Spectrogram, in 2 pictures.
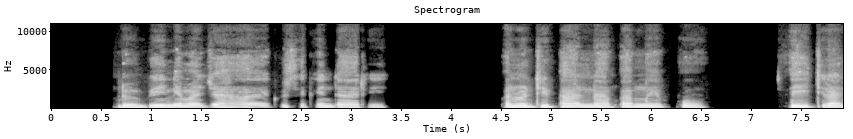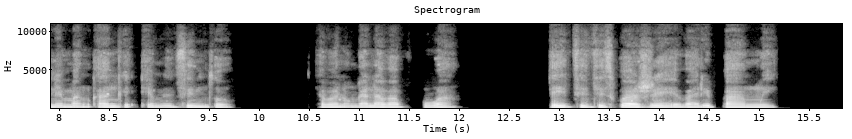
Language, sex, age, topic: Ndau, female, 36-49, education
